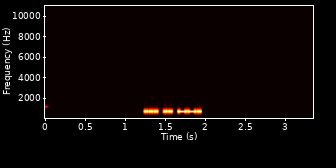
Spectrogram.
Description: Morse code, heard as a keyed tone, about 40 wpm, 700 Hz. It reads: SIG
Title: Top 90 QSO Elements 40wpm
